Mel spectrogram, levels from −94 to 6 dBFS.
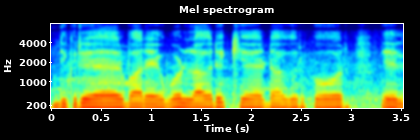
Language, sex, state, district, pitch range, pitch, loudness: Rajasthani, male, Rajasthan, Churu, 130-135 Hz, 135 Hz, -13 LUFS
